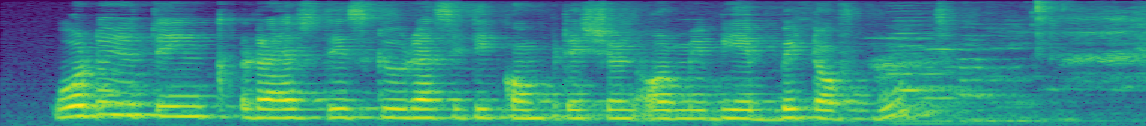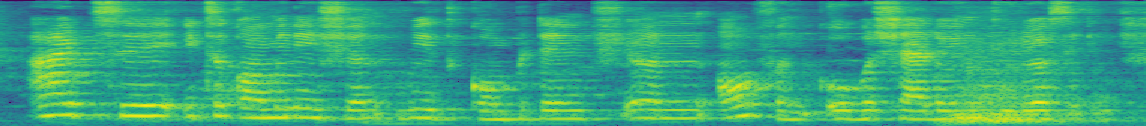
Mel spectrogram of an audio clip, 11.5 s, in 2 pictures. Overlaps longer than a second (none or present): none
